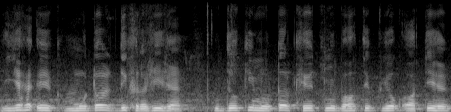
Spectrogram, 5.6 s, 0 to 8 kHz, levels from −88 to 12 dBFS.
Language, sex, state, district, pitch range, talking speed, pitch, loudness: Hindi, male, Madhya Pradesh, Katni, 140-160 Hz, 170 wpm, 150 Hz, -13 LUFS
